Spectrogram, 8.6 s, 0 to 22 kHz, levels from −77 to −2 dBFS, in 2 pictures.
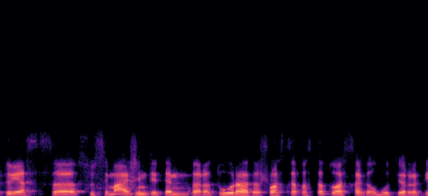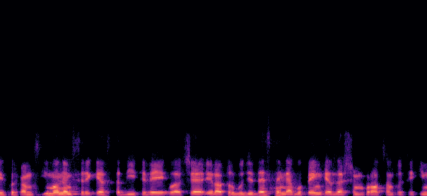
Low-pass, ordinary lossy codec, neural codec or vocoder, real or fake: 14.4 kHz; Opus, 16 kbps; autoencoder, 48 kHz, 32 numbers a frame, DAC-VAE, trained on Japanese speech; fake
